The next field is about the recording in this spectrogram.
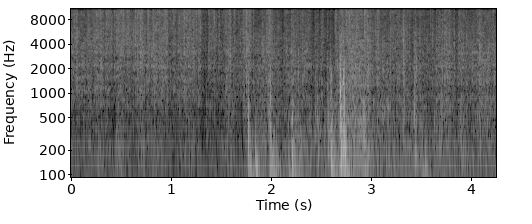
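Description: Silver wrapping paper crinkles and rustles as a gift is wrapped, a steady papery hiss broken by sharp crackles and a few brisk tearing sounds. No one speaks.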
